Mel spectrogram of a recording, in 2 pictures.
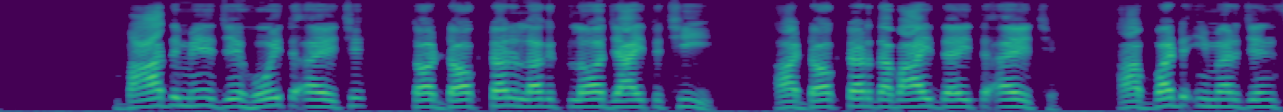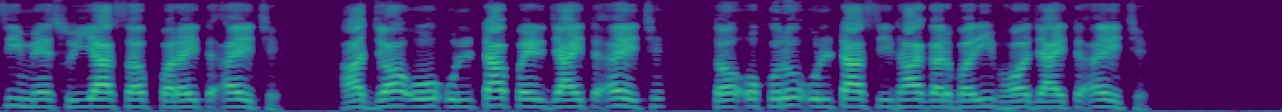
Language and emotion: Maithili, neutral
